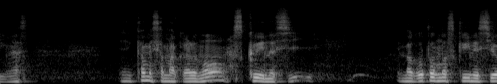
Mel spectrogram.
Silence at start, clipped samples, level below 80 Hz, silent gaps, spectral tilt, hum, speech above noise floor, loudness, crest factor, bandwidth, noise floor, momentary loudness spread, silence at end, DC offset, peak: 0 s; under 0.1%; -82 dBFS; none; -6.5 dB/octave; none; 31 dB; -29 LUFS; 18 dB; 16 kHz; -60 dBFS; 15 LU; 0 s; under 0.1%; -12 dBFS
